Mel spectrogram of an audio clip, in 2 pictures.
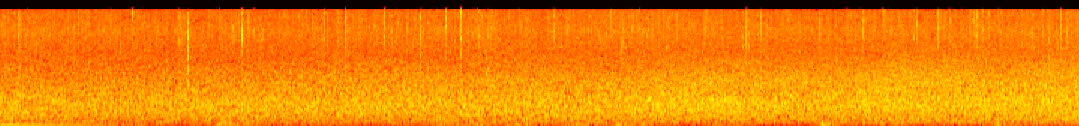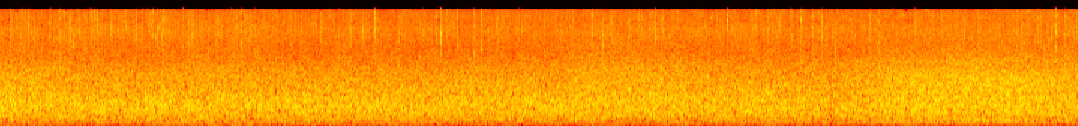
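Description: Steady hiss of rain with scattered drop ticks, swelling slightly near the end.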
